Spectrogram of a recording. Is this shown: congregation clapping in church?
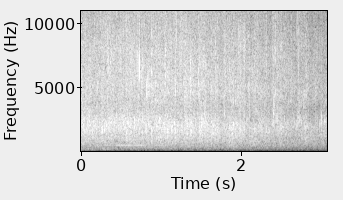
yes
